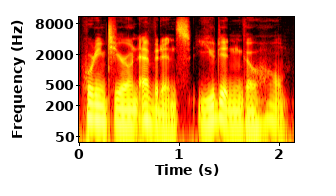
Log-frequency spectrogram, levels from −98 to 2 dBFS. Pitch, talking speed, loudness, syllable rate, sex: 90 Hz, 250 wpm, -17 LUFS, 6.8 syllables/s, male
